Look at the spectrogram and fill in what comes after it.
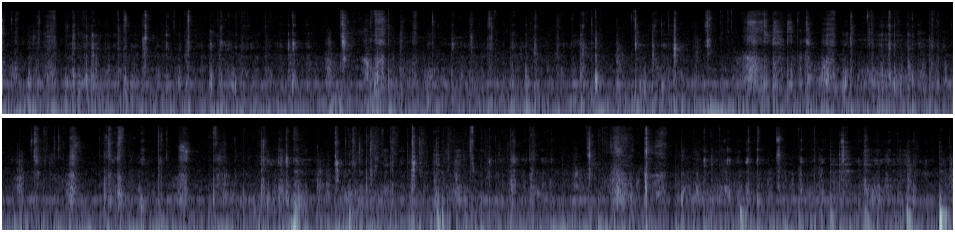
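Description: Close-miked chewing and biting of a mouthful of mushroom pulao rice and chicken curry, with many small mouth clicks. A faint steady hum runs underneath.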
